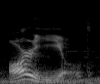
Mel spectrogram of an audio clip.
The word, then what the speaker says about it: RYLD: like qild and ryld can actually be pronounced just like q yield and r yield which just blew my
